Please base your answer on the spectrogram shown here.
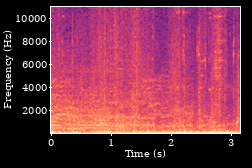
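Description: Heavy cavalry horses in the video game Bannerlord pound along in a battle, making a busy, continuous drumming of hoofbeats with a low rumble, while someone talks over it.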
